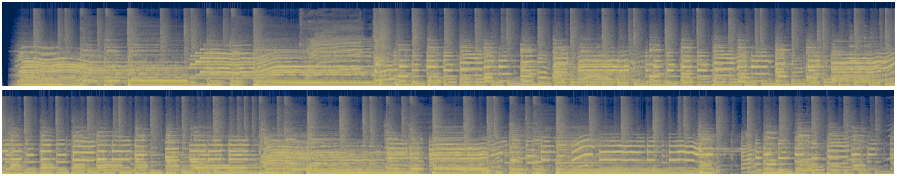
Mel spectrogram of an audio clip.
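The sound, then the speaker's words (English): Instrumental pedal steel guitar music from a newly released album of pedal steel instrumentals, with bright sliding, gliding notes over a steady plucked rhythm and bass, loud and continuous throughout with no voices. “It's a whole album of pedal steel instrumental.”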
